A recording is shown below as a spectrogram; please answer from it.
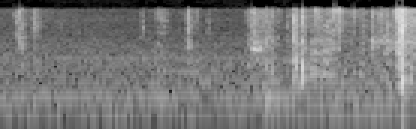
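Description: Trading cards being handled and flipped through by hand. It is quiet for about a second, then comes a quick run of short rustles and clicks, ending in a sharp click.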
